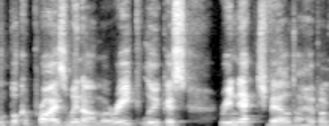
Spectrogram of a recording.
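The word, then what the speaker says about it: Rijneveld: the 2020 international booker prize winner marie lucas renek velde i hope i'm pronouncing that last name correct ryanville thank you which country is he from uh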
